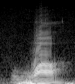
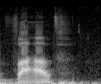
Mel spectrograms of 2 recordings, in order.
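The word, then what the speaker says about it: וו: they changed it to, instead of it being a wa, that's the letter, wa, the 6th letter of the Alef Bayt has a numerical equivalent of 6. Instead of pronouncing it as a wa with a sound like that, they made it a vav, same numerical equivalent, but with the sound of v, v.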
